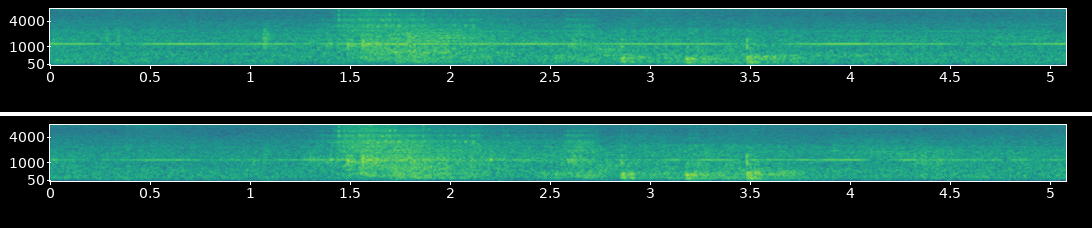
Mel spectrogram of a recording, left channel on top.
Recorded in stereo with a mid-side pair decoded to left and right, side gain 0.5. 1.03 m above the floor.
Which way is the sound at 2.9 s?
20° right.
